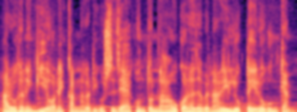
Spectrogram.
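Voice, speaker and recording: A woman with a Bangladeshi accent tells a personal story in a mid-pitched voice. She speaks haltingly and confidingly, as an interview guest, with music playing underneath. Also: steady tone, dark tone. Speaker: guest telling her life story. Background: background music.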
